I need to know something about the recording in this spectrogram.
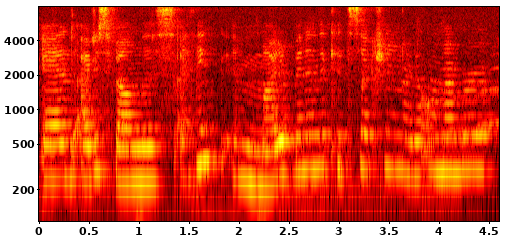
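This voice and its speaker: A woman's voice: high voice, fairly even intonation, moderate pace, mellow, distant mic, a little hiss or hum. Chatty teenage girl in a roomy room. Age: teens. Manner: bubbly, chatty, self-mocking asides. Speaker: vlogger. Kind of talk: casual try-on haul chat. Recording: roomy sound from off the mic.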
